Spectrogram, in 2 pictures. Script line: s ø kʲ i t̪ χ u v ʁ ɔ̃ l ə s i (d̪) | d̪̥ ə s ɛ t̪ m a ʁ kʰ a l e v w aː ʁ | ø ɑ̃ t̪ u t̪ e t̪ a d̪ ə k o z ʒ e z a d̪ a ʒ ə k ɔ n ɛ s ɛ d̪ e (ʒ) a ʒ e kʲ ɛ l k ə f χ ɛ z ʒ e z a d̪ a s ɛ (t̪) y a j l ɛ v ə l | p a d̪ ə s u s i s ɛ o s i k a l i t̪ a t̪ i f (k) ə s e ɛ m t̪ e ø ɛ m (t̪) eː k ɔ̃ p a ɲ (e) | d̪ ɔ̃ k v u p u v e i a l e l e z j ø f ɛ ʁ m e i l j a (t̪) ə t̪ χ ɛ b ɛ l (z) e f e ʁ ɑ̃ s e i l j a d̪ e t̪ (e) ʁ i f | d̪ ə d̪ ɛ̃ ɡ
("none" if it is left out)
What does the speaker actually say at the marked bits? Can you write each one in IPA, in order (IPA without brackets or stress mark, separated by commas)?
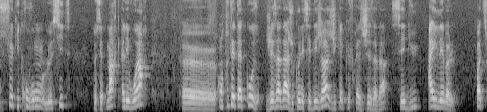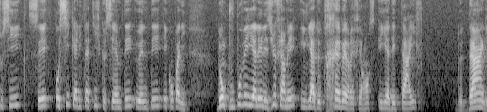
t̪, ʒ, d̪, k, t̪, i, d̪, ʁ, a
